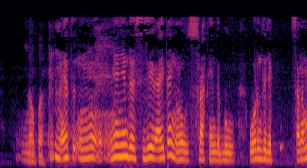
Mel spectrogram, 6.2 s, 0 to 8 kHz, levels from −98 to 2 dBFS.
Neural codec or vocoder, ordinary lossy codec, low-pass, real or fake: none; MP3, 24 kbps; 7.2 kHz; real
